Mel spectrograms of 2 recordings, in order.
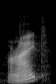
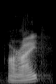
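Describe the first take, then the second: The two takes are said the same way.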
